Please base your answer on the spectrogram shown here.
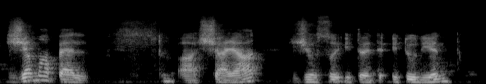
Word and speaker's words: étudiant: Je suis étudiant à la classe du français. À la classe du français. और जो सो इतुदियन, स्टूडेंट को कह रहे हैं एतुदियन, ETUDIENT, इंग्लिश में स्पेलिंग बता रहा हूँ।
